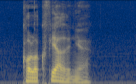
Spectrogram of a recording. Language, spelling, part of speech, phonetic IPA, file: Polish, kolokwialnie, adverb, [ˌkɔlɔˈkfʲjalʲɲɛ], Pl-kolokwialnie.ogg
